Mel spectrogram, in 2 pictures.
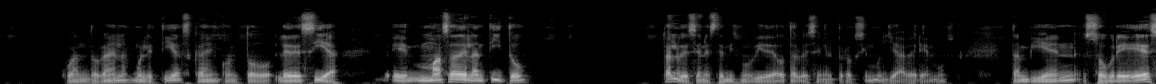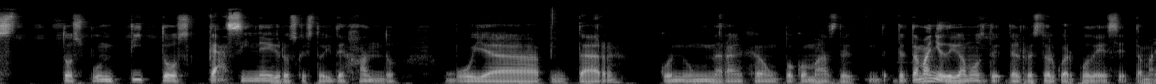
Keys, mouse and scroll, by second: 0.8-4.5 drag, 4.7-6.8 drag, 7.0-14.8 drag, 21.8 click, 22.8 click.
